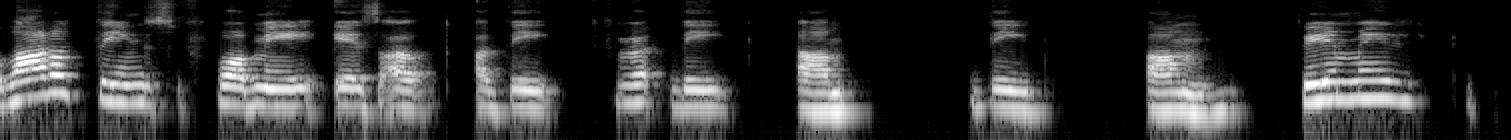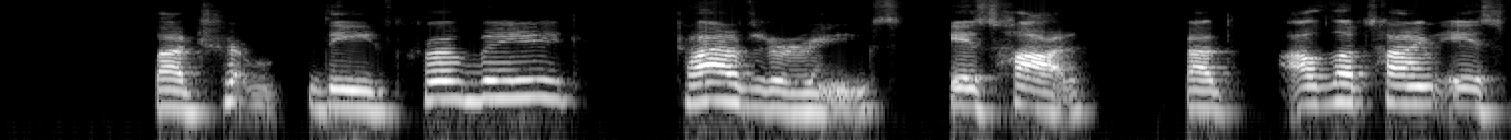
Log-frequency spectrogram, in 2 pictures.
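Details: Aphasia in an adult woman following a stroke; aphasia.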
